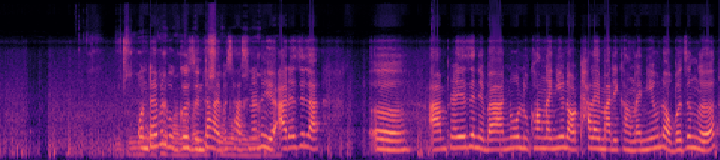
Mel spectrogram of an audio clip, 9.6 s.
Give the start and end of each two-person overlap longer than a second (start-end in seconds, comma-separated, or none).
1.9-3.7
